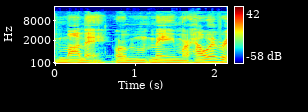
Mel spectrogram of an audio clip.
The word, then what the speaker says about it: MAME: You know, you said it right the first time. What? Mame. I'm surprised. Like, etame. Um, aim with an M in the beginning.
